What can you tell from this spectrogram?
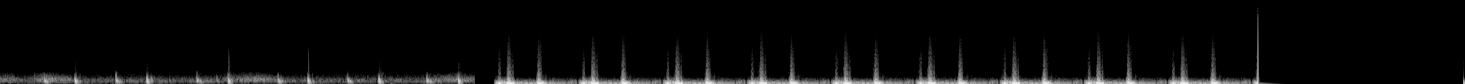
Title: #Normal Heart Sound #Nursing #nursinglectures #Sounds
